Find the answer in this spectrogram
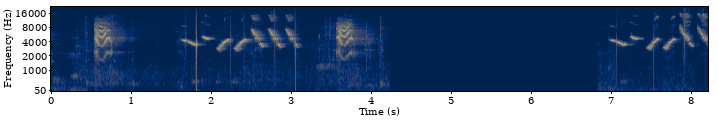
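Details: Siu siu style song of a yellow-bellied seedeater tutor, joined by a calling female meant to stimulate the male. Twice a rapid chain of high sliding chirps runs, each with harsh loud buzzy bursts before it.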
